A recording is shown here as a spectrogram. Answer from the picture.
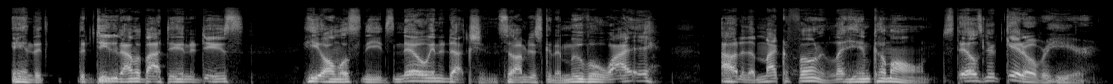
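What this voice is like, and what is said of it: Wolfman Jack radio DJ impression. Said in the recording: “that was me impersonating Wolfman Jack”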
